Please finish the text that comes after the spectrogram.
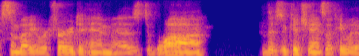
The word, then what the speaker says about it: Du Bois: A lot of folks will insist that it's Du Bois, because that's how a lot of other famous people have pronounced it. But Du Bois insisted that his name was pronounced Du Bois, not Du Bois.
